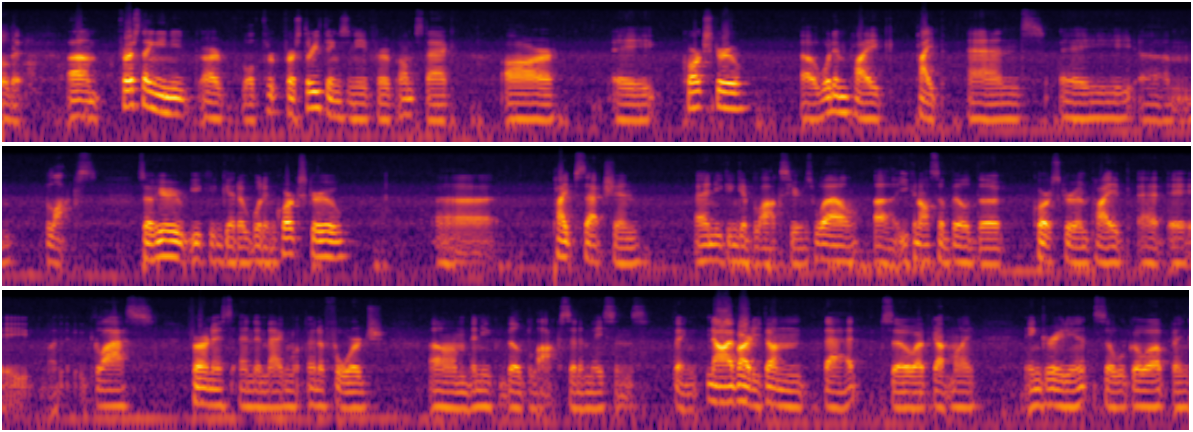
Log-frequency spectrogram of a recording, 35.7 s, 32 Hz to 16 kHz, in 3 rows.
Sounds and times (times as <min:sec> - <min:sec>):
Speech: 0:00.0 - 0:15.4, 0:16.2 - 0:35.6.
